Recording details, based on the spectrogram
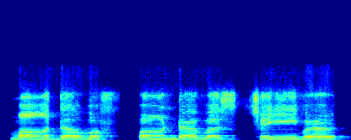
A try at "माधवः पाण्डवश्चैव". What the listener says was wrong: That Mahaprana, I think you are stressing this here, Madhava. Yes, Madhava.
